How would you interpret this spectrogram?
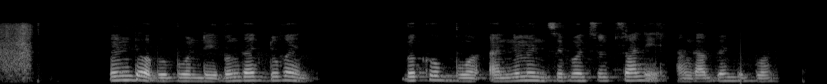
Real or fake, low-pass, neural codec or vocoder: real; 7.2 kHz; none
